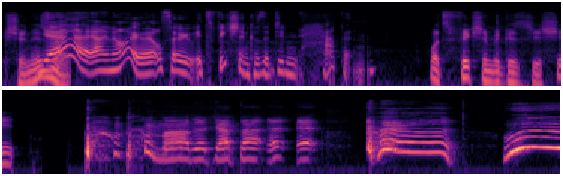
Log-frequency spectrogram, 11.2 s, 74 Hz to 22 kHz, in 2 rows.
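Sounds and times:
speech: 0.0s - 5.8s, 6.7s - 11.1s
person vocally imitating a cough: 6.4s - 7.4s, 8.3s - 10.1s.

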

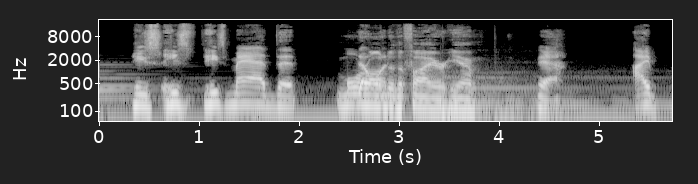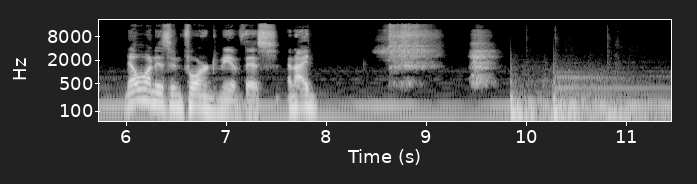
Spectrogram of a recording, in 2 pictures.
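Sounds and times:
speech: 0.3s - 4.7s, 5.3s - 8.9s
man taking a short breath: 8.6s - 9.7s
irritated man taking a sharp gasp: 8.6s - 9.8s.

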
